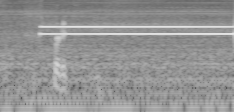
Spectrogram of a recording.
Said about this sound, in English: You will hear different tones. That's all normal for the plane.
